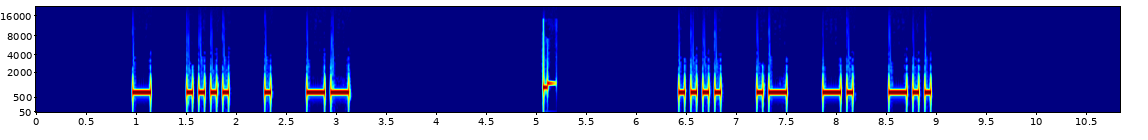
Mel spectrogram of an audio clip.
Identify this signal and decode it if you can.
Morse code, heard as a keyed tone, about 20 wpm, spaced as for 14 wpm, 700 Hz. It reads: THEM HAND
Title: 244 Lesson 39f - Letter z - Words 20wpm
